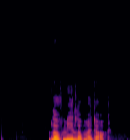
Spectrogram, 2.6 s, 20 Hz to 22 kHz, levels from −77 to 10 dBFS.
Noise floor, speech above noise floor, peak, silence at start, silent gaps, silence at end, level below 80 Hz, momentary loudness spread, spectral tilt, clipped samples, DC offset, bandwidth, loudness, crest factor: -78 dBFS; 58 dB; -2 dBFS; 1 s; none; 0.55 s; -66 dBFS; 11 LU; -8 dB/octave; under 0.1%; under 0.1%; 7.2 kHz; -21 LUFS; 22 dB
